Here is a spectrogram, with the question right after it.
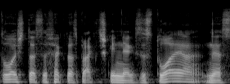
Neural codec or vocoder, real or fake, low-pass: none; real; 14.4 kHz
